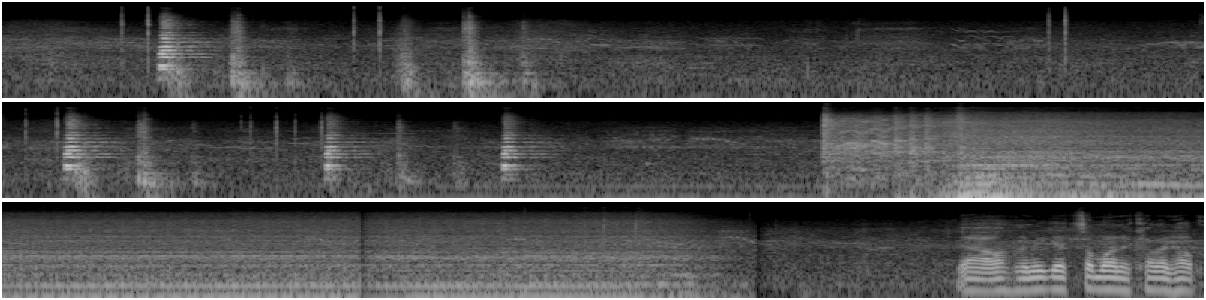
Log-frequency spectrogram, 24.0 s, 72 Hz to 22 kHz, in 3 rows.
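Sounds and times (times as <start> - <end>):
engine starting and idling: 13.5 - 21.1.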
